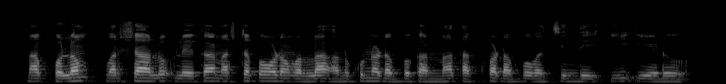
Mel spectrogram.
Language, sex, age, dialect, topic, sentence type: Telugu, male, 18-24, Utterandhra, banking, statement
